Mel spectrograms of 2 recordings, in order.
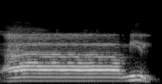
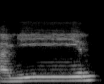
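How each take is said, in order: First: The first vowel is long, the second short. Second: The first vowel is short, the second long. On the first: It means a plea for protection. "panjang hamzahnya, mimnya pendek" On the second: It means honest. "a-nya pendek, mimnya panjang"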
